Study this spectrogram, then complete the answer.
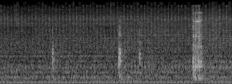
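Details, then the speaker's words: Car with ABS, traction and brake warning lights on, tested by disconnecting the negative battery terminal with the engine running: a quiet, steady idle that keeps running, so the alternator is charging. "okay here I am again the same negative the engine is running as you can hear it I'm going to disconnect"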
